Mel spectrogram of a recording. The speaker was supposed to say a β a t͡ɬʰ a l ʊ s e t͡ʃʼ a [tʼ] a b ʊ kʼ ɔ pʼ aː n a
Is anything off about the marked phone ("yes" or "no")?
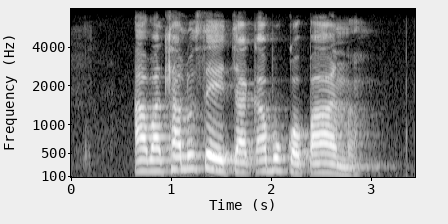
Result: yes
